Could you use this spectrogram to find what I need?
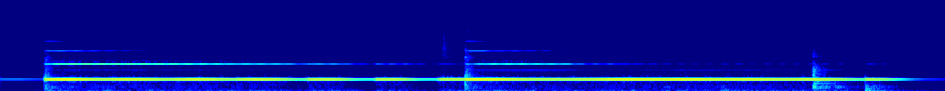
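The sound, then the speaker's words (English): A meditation bell is struck three times, each ring a bright metallic strike that blooms into a steady, humming mid-pitched tone sustaining between strikes before the last one fades out. “In a moment, I'll ring the bell.”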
